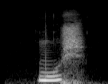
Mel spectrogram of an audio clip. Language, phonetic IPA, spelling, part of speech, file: Russian, [muʂ], муж, noun, Ru-муж.ogg
- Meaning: 1. husband 2. man 3. great man (man at the forefront of his field or discipline)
